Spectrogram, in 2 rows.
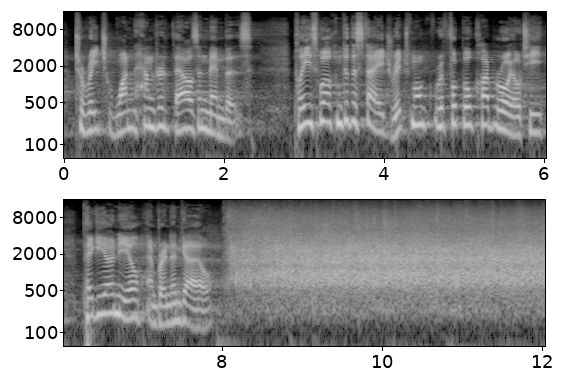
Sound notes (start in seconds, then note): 8.0 audience applauding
